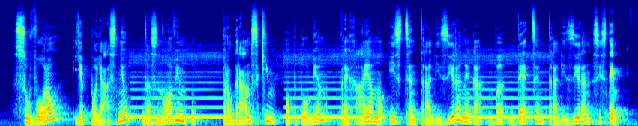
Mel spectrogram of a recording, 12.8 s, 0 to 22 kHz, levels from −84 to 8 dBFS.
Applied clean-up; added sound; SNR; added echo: none; Wind instrument, woodwind instrument; 7 dB; none.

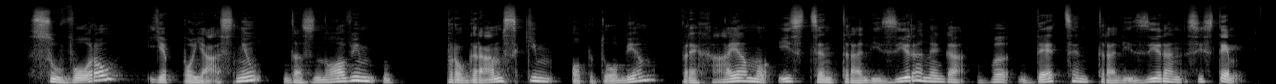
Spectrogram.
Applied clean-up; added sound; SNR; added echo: neural mask model DeepFilterNet 3.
